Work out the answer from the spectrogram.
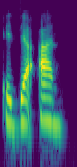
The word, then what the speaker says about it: ejaan: Bukan ejan ya sayang. Ejaan.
